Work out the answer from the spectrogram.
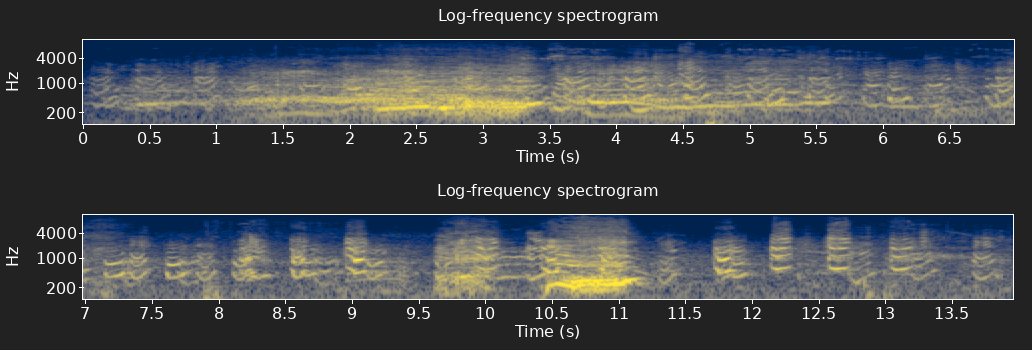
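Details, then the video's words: Sea lions barking: rough, harmonic honking barks and drawn-out roars from several overlapping animals, coming in rapid irregular bursts with short gaps. "LOBOS MARINOS LADRANDO"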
